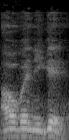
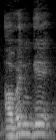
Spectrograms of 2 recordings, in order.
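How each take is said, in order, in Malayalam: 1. നടുവിലുള്ള സ്വരം വ്യക്തമായി ഉച്ചരിക്കുന്നുണ്ട്. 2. വേഗത്തിലുള്ള സംസാരത്തിൽ നടുവിലുള്ള സ്വരം ഒഴിവാക്കപ്പെടുന്നു.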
